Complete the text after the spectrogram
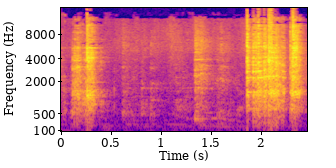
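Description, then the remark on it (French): Busy restaurant kitchen clatter of pots, pans and cutlery in the kitchen of the brasserie Le Florida at Châtelet-Les Halles, with sharp metallic clanks in bursts, heaviest near the end, over a low continuous background bustle. No one speaks. “Je viens d'arriver en cuisine, hein, vous l'entendez.”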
